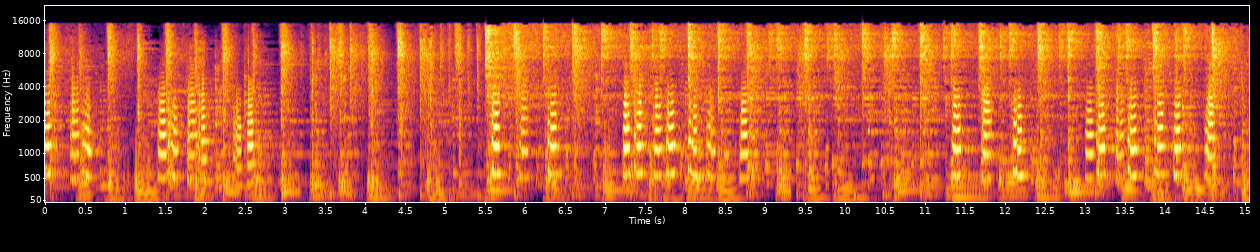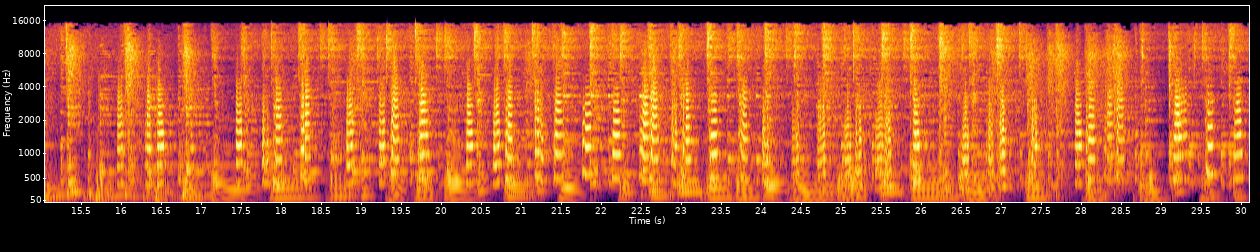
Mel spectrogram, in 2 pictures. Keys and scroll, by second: 21.8 ctrl+d, 26.0 ctrl+d.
